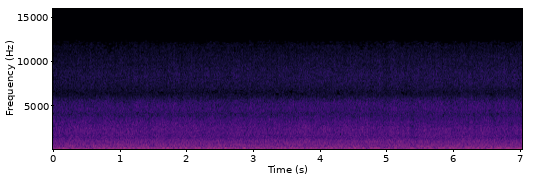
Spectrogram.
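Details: Turbocharged propeller engine run-up after warm-up, with an air compressor hooked up: steady heavy prop drone stuck around 2800 rpm, can't go higher or build boost. Leaking reduction-drive oil seals are causing the prop control problem, likely more than a simple fix.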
